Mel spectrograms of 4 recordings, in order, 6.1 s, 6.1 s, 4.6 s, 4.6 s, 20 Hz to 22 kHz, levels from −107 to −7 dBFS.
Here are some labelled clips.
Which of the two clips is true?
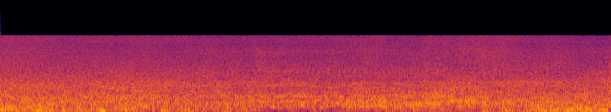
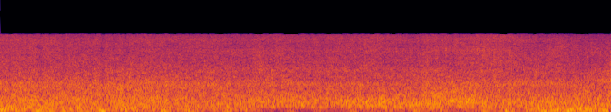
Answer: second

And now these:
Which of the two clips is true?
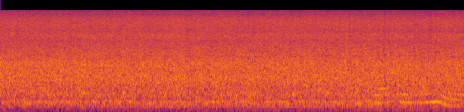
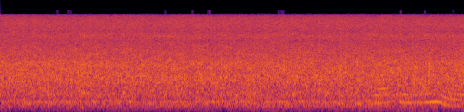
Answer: first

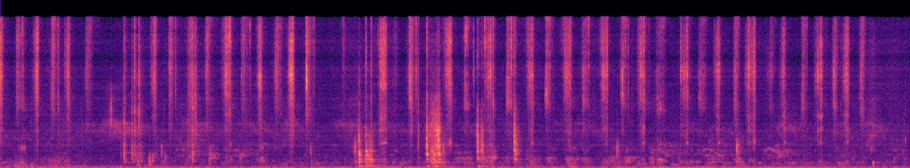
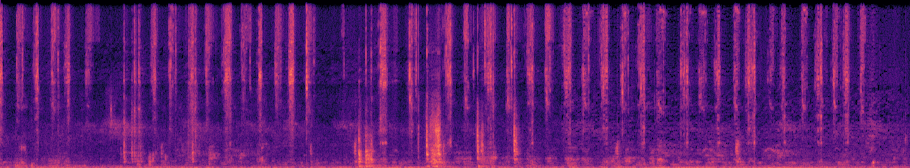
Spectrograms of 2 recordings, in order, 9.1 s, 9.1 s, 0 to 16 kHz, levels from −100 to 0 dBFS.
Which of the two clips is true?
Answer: second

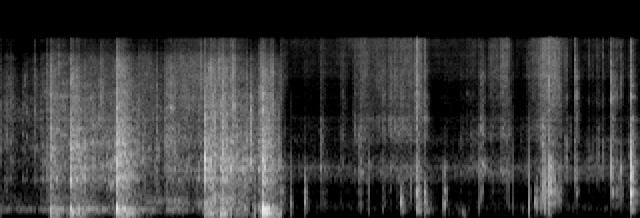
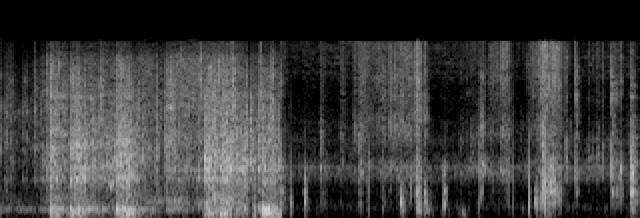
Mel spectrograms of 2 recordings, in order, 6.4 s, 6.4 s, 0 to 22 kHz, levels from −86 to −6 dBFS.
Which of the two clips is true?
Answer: second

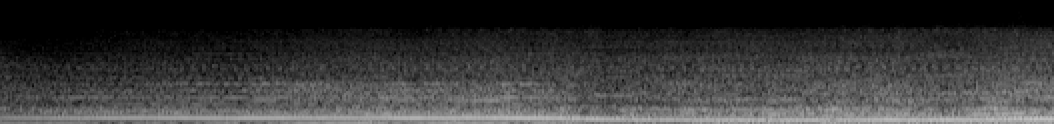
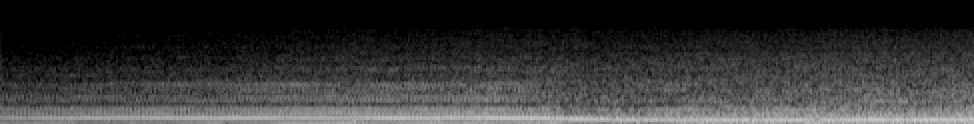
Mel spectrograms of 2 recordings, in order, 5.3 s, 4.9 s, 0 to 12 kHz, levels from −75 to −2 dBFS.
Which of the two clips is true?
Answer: second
